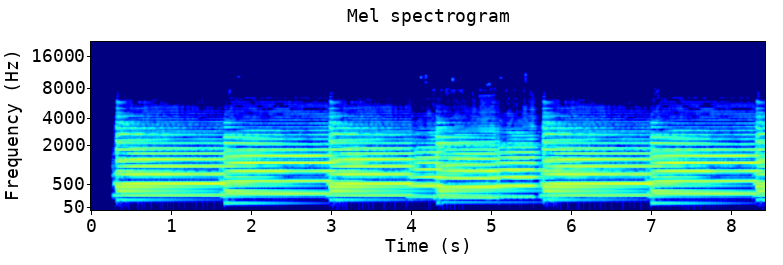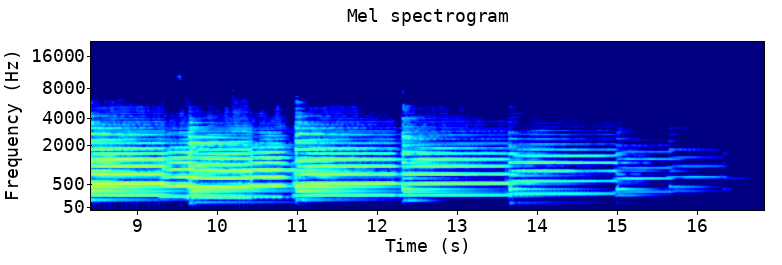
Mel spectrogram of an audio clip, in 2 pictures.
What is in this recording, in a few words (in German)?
O du fröhliche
